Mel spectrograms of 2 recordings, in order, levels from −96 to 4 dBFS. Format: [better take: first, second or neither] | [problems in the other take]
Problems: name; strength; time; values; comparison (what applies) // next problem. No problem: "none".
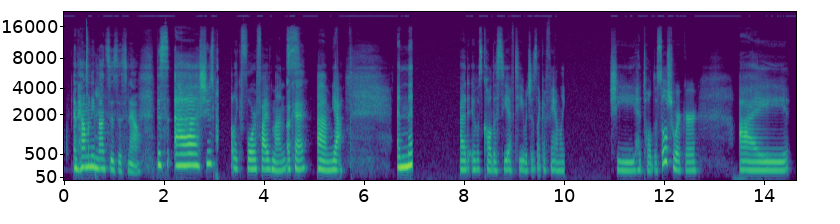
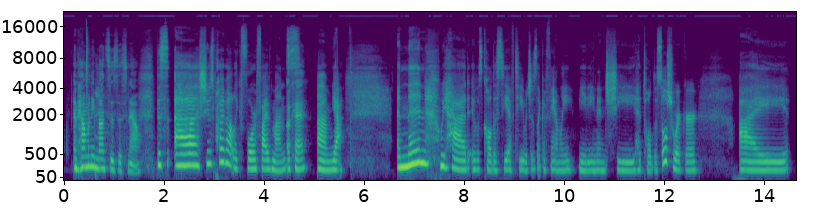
second | audio cutting out; at 3 s, at 7 s for 1 s and at 10 s for 1 s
